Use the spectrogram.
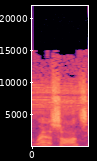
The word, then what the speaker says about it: Renascence: They spell it R-E-N-A-S-C-E-N-C, so I'm going to pronounce it Renaissance, even though that's not the way you spell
